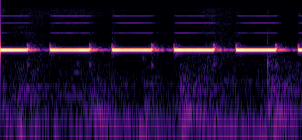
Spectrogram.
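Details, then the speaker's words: Yamaha Nmax with plug-and-play WiFi remote alarm module in safe mode: switching on the ignition trips high shrill beeps pulsing evenly about three times a second; anti-theft alarm triggered as intended. "kita kontak ya kita kontak ini kan mode aman seharusnya dikontak ini alarmnya bunyi ini juga akan bunyi Nah ya kan ini menandakan bahwa ini masuk ke mode"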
